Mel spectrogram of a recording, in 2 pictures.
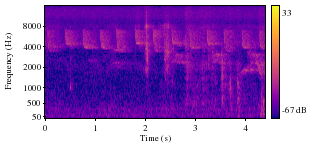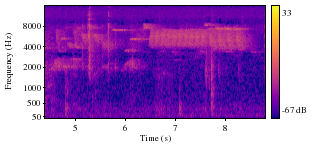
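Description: Faint bird calls: a high note repeated about three times a second, then a longer buzzy trill near the end, with a few faint clicks.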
